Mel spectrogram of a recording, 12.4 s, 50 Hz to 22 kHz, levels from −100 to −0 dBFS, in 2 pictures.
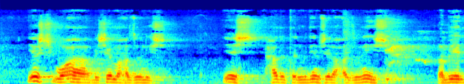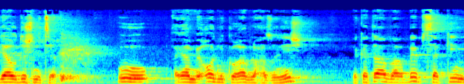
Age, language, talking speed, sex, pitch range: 50-69, Hebrew, 95 wpm, male, 145-195 Hz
